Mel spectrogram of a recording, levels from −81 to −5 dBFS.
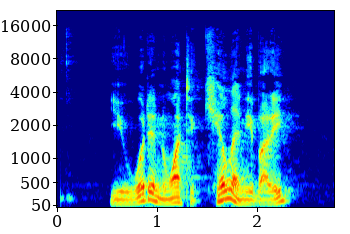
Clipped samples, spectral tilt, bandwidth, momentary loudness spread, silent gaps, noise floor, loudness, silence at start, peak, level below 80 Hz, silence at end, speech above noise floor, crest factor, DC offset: under 0.1%; -6.5 dB/octave; 15.5 kHz; 11 LU; none; -55 dBFS; -22 LUFS; 0.55 s; -4 dBFS; -50 dBFS; 0.45 s; 34 dB; 20 dB; under 0.1%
